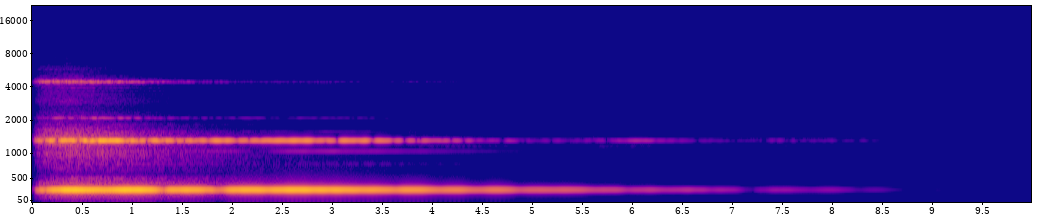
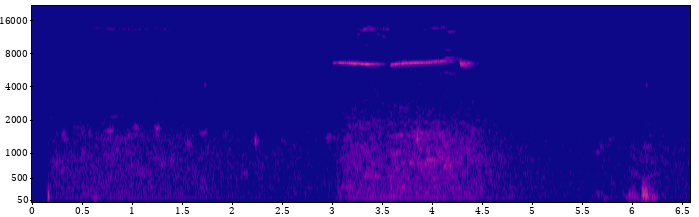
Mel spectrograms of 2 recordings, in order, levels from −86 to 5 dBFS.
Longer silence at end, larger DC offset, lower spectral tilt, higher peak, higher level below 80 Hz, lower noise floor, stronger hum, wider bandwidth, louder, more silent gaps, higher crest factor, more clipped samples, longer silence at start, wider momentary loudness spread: first, 4.6 s vs 0.25 s; neither; first, -8 dB/octave vs -2 dB/octave; first, -2 dBFS vs -34 dBFS; about the same, -82 dBFS vs -86 dBFS; first, under -90 dBFS vs -78 dBFS; neither; second, 4.8 kHz vs 16 kHz; first, -15 LUFS vs -46 LUFS; neither; second, 14 dB vs 20 dB; neither; about the same, 0.05 s vs 0.15 s; second, 21 LU vs 25 LU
